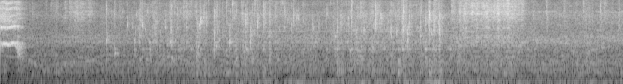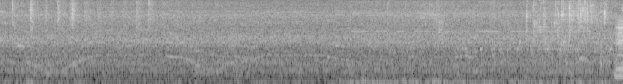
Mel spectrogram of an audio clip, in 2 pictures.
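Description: Liquid pours into a metal pot.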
